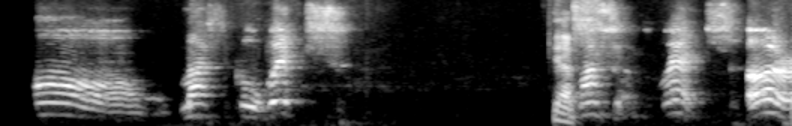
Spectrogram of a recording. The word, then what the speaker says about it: Moscowitz: Moscowitz, like Moscow. Moscowitz. Yep. Moscowitz. Or Witz with a silent. Is B, right? Well, no, it's actually a silent W. It's Witz, Moscowitz. Oh, Moscowitz.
